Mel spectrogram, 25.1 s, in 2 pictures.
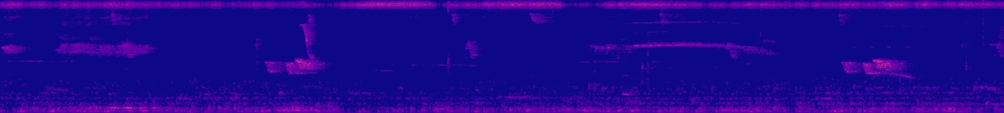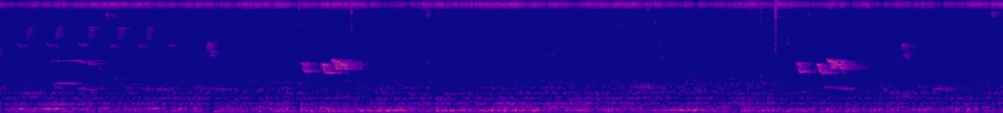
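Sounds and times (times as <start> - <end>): faint bird calls: 10.5 - 15.4, 16.3 - 17.1.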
